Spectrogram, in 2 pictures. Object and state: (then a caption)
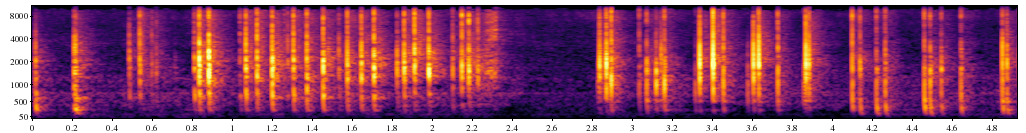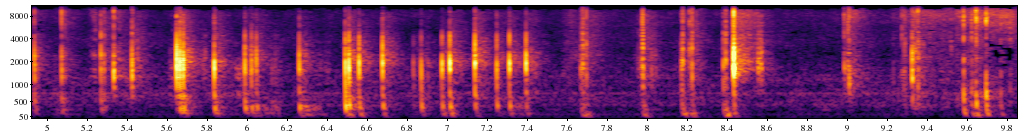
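Cardboard packaging box. A large pink printed cardboard retail box with a clear plastic window is held upright and tapped and scratched with long acrylic nails across its flat cardboard face. Quick, dry clicks and scratchy strokes come in dense bursts, with a brief pause just after two seconds before the tapping resumes.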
